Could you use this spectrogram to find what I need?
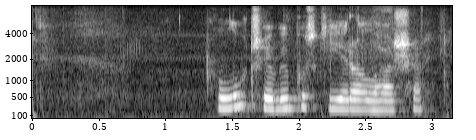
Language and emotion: Russian, neutral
